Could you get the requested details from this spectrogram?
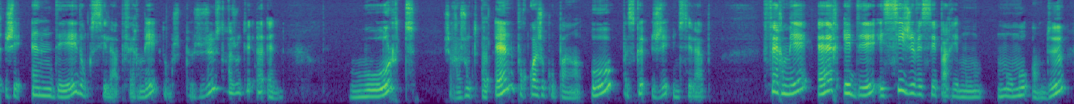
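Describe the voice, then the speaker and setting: Husky woman teaching slowly, lively pitch. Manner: patient, checks in with listeners often. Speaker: Dutch language teacher. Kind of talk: explaining Dutch spelling step by step.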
